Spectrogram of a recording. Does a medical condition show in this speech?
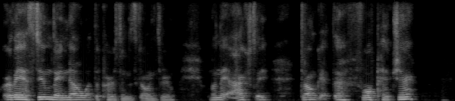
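Yes: cerebral palsy.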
